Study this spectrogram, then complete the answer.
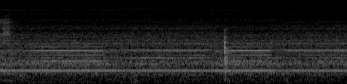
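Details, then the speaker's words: Fostex D1624 hard disk recorder, cooling fan: quiet steady hum with thin high ring and odd tick; fan vibration resonates through the chassis like an acoustic guitar when touching it. "that's the racket it makes I think it's a lot better than always got these dampened in behind here now but at the same time like even even if it soon felts here - it's the last noise but soon as it touches"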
